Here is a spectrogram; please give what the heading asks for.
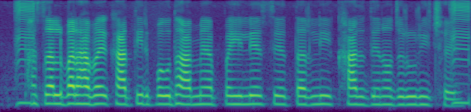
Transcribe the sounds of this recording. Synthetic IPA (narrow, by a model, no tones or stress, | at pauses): pʰəsəlbəɾ̤aβɛkʰat̪iɾpəwd̪ʱamepəɦileset̪əɾlikʰad͡ʒd̪enɔd͡ʒəɾuɾit͡ʃʰɛ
